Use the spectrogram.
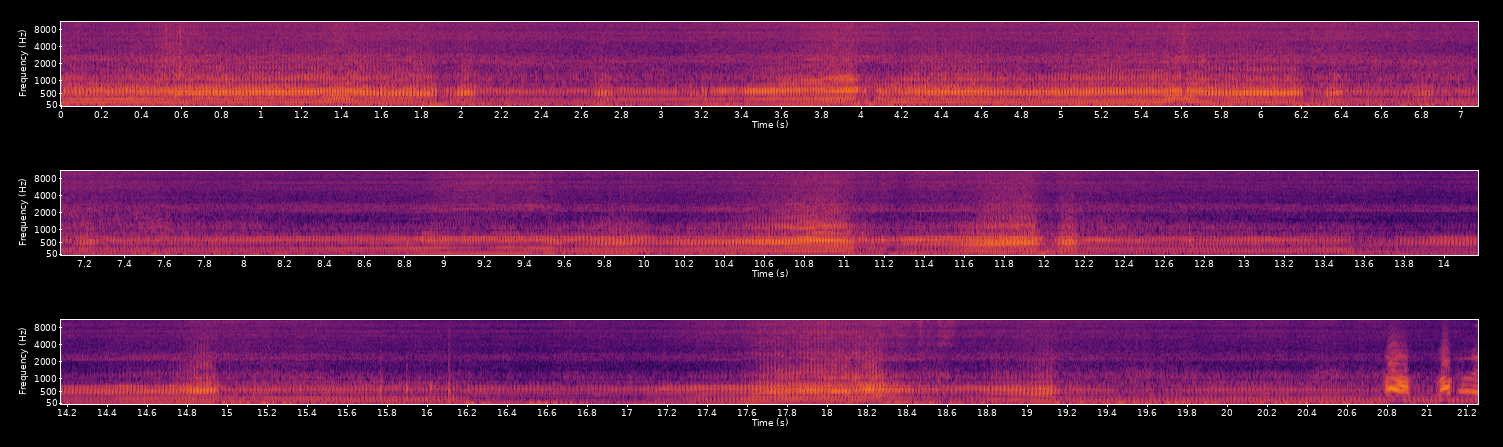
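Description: A two-cylinder Suzuki motorcycle engine revs loudly and steadily for about twenty seconds, its pitch rising and falling, with a voice talking over it.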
